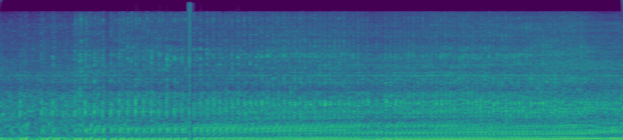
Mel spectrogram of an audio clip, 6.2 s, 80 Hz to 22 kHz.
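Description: A Harley-Davidson Iron 883 motorcycle engine runs steadily and loud up close, a continuous low throbbing rumble with one brief dropout partway through and no talking.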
